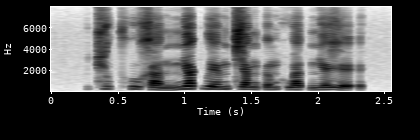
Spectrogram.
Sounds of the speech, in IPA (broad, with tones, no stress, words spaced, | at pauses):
t͡ɕu˧t̪ʰu˧xa˧˩n ɲa˦˥k̚lɛ˨˦m t͡ɕa˨˦ŋʔə̰˧˥mhwa˨˩t̚ɲɛ˨˦ ɣɛ̰˧˨ʔ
